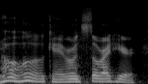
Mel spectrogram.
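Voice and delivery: high, relieved cartoon kid; sudden relief at seeing everyone. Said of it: "they can see everyone".

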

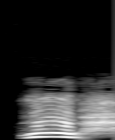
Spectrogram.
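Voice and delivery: high, loud joyful woo; excited whoop. Real, not acted. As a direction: cheer the audience in with a big whoop. Cheering greeting to live audience.

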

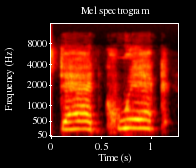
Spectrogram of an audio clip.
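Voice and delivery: retold yell. Daughter jumping out of the crashed car yells to dad, high urgent cry. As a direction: squeal it out in the daughter's panicked voice. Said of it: "and yells".

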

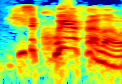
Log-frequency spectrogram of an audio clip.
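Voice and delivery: squeaky high prim whisper-gossip; tattling in a high voice; high gossipy maid. Retold or imitated. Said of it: "she's like".

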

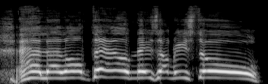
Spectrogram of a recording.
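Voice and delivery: high, drawn-out French shout; howling mob. A narrator's reading. Mob cries for aristocrats' blood, high howling shout. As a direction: howl it slowly like a baying crowd. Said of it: "while the mob howled".

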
